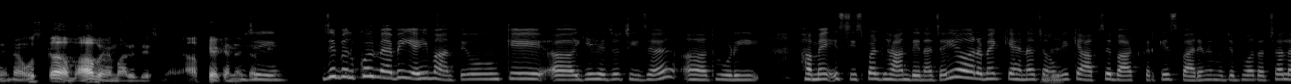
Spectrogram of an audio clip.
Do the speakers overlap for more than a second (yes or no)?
no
